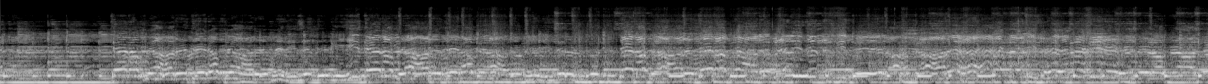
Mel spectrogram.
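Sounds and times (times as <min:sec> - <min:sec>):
harmonium: 0:00.0 - 0:12.0
tabla: 0:00.0 - 0:12.0
man singing: 0:01.0 - 0:12.0.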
